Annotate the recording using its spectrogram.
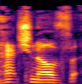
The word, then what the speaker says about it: Khachanov: Catherine, first of all, we're going to hear, as I said, from Andy Murray talking to you after his victory over Karen Khachanov a little bit later in this show.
